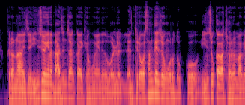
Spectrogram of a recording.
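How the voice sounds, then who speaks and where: Against a silent background in a very clean recording, a man races along at a very fast pace with lively intonation at a medium pitch. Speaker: car rental salesperson. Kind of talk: sales explainer video. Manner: hesitant with fillers; polite, formal.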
